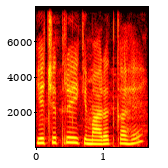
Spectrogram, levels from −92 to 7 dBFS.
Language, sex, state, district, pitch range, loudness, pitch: Hindi, female, Assam, Kamrup Metropolitan, 230-285 Hz, -15 LUFS, 255 Hz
